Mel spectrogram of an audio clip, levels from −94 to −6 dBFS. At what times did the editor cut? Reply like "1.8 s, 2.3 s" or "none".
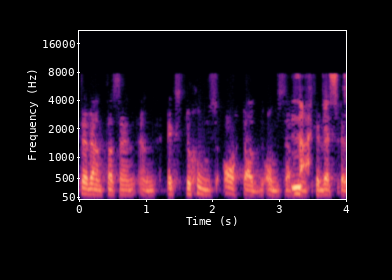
2.8 s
